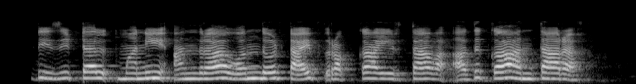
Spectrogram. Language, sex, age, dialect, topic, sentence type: Kannada, female, 18-24, Northeastern, banking, statement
